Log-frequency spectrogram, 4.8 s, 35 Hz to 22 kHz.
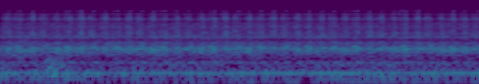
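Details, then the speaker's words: Brite-Source 120 W LED corn lamp (E40): one of two internal cooling fans failing, running very slowly with an uneven rattle over electrical hum; overheating then popped two control-gear capacitors; lamp very dim. "and it sounds like the um fan died in this light and once the fan started doing what it's doing now which is running very slowly and making some bad noises"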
